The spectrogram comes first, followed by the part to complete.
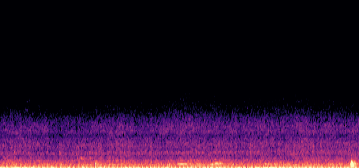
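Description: Single-cylinder motorcycle engine running steadily at low speed, with a fast, even pulse.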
